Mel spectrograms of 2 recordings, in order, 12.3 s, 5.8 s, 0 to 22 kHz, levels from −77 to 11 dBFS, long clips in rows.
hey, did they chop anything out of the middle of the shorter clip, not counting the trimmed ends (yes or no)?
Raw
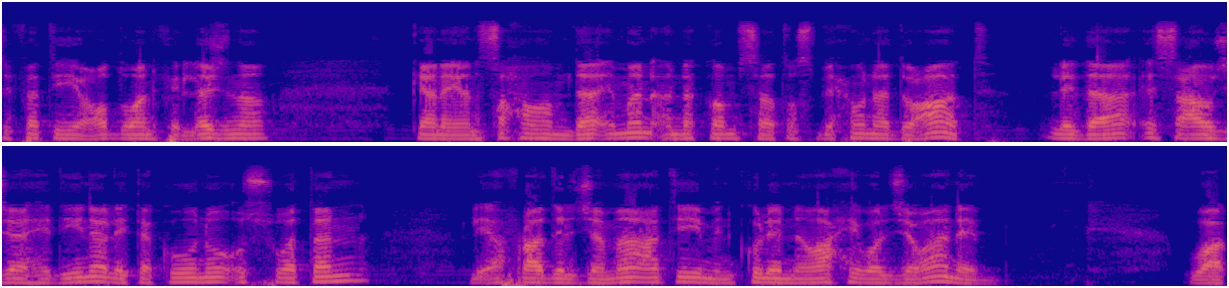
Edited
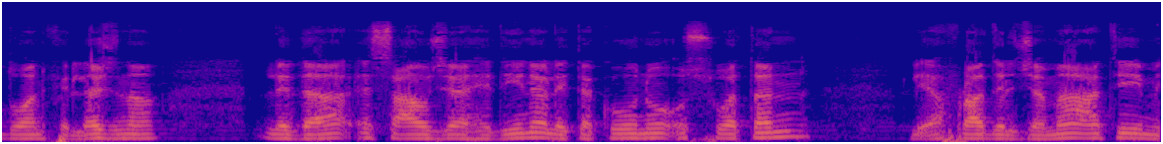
yes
